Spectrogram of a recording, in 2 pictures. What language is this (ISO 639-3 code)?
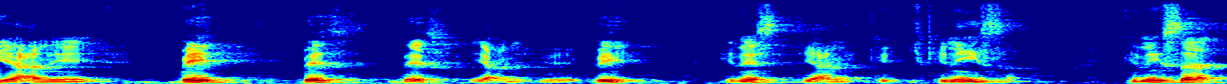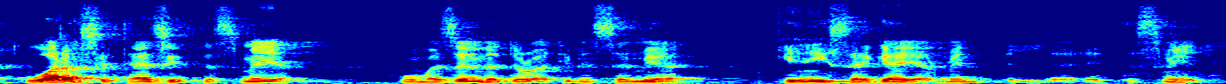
ara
